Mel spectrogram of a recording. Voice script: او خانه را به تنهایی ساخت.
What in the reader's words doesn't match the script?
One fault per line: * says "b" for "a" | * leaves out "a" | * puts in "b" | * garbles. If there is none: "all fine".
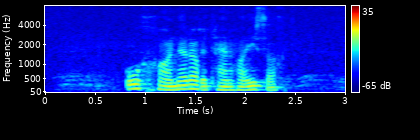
all fine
